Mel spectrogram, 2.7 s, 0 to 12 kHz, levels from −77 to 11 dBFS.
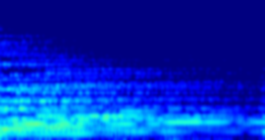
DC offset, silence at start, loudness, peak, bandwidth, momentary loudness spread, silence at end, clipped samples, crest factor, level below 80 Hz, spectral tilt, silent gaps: under 0.1%; 0 s; -42 LUFS; -28 dBFS; 6.6 kHz; 11 LU; 0 s; under 0.1%; 14 dB; -66 dBFS; -5.5 dB/octave; none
